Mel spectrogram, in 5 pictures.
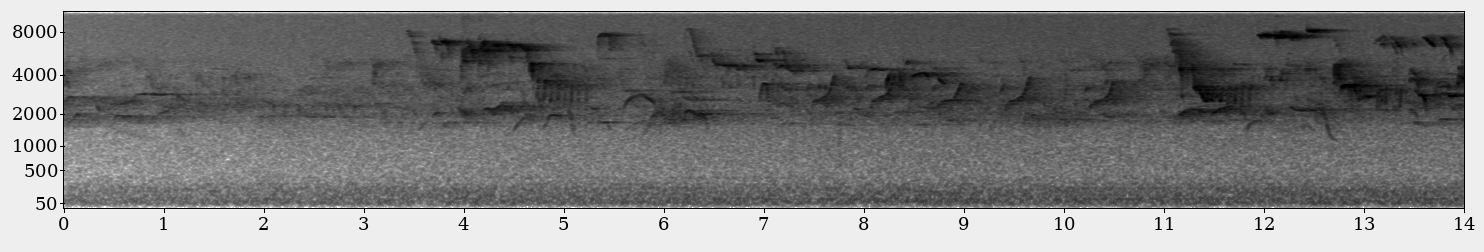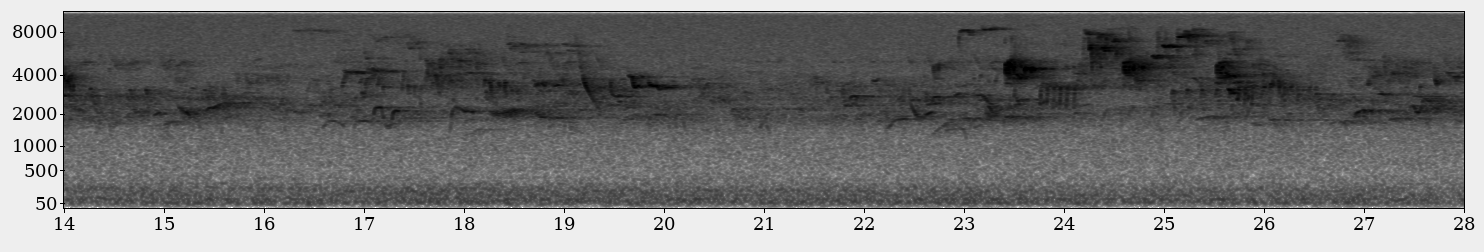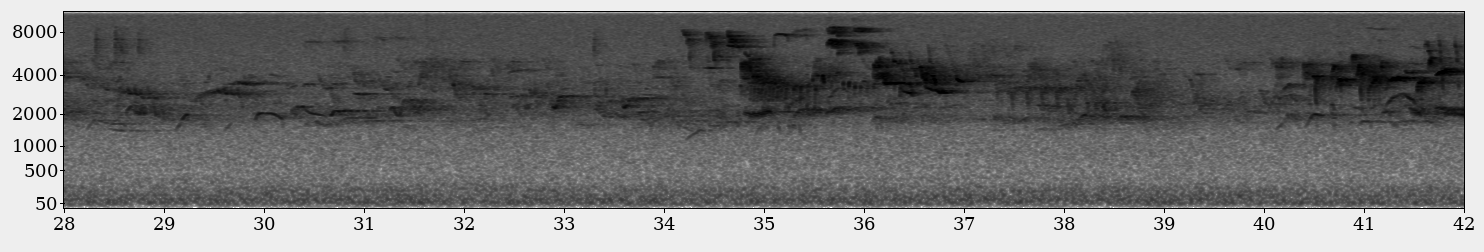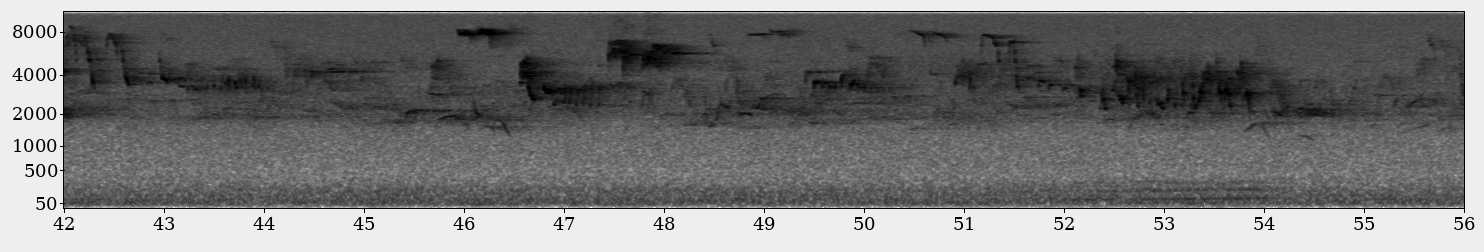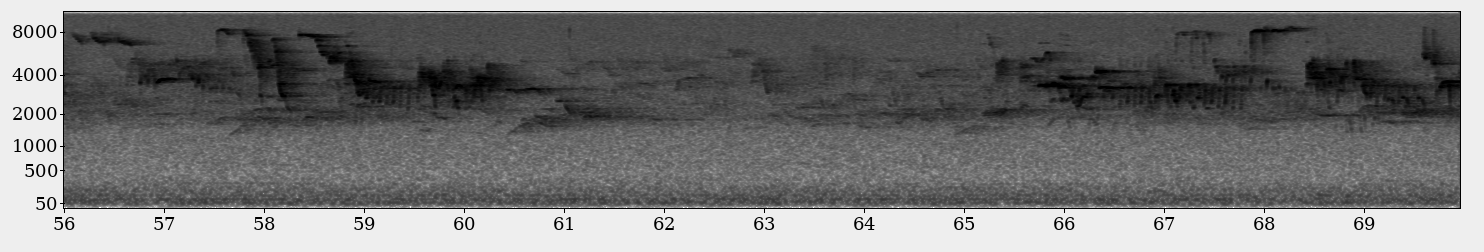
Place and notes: Forest quietly waking up, very early on the morning. Ambiance is not noisy, it's appeased. Robin singing on a nearby tree, and distant blackbirds.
